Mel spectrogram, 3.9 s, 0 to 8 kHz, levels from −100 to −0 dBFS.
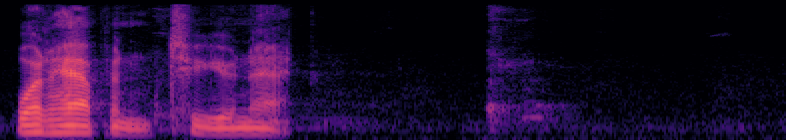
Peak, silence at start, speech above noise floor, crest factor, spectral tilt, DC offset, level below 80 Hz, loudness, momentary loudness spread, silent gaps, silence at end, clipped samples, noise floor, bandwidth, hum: -14 dBFS; 0.1 s; 47 dB; 28 dB; -5.5 dB/octave; under 0.1%; -70 dBFS; -36 LUFS; 13 LU; none; 1.45 s; under 0.1%; -83 dBFS; 7.6 kHz; none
